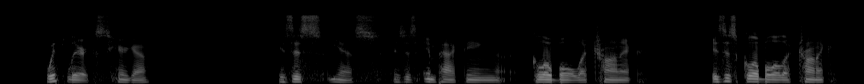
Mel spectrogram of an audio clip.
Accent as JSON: {"language": "English", "country": "Philippines", "said": "So, yeah, I am a Filipino with Malcolm X glasses."}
